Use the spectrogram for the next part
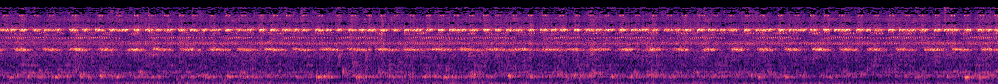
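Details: Crickets used for driving off rats and for tutoring songbirds produce an unbroken, piercing pulsed trill, high and even, layered over a softer mid-pitched hum, with nothing else audible.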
